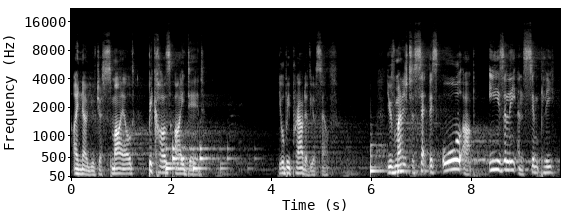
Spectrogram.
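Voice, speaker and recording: An actor playing a disembodied recorded guide in a one-act drama, speaking in a measured, deliberate, persuasive way. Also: male voice, mid-range voice, expressive, lightly acted. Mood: calmly persuasive. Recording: long hall reverb, loud music behind.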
